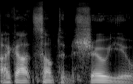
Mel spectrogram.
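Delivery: creepy, hushed, secretive male voice. Retelling waking from a drunken stupor with Robert over you; creepy Robert impression. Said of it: "creepy fucking Robert over top of you".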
